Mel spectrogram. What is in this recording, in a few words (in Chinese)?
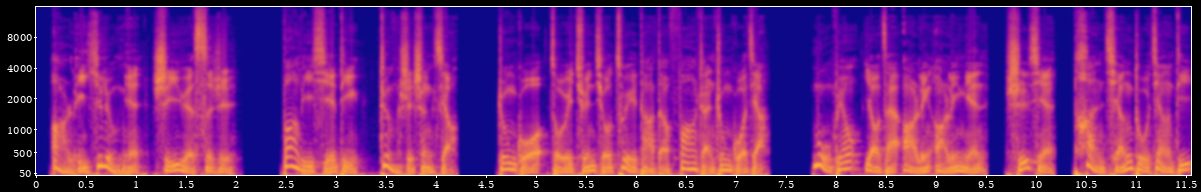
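国语 男声 专题片 成熟稳重 大气浑厚磁性 沉稳; 威海震宇科技-科技公司专题片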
